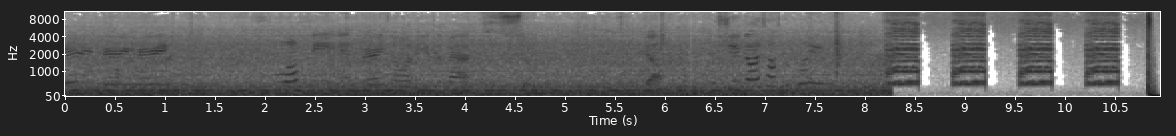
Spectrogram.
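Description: Jet airliner cabin noise: a steady rumble of engines and air flow with a constant hum, and faint voices over it. About eight seconds in it cuts off suddenly and music starts in short, evenly spaced bursts.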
